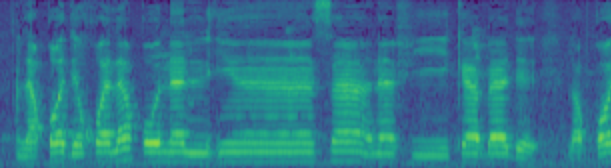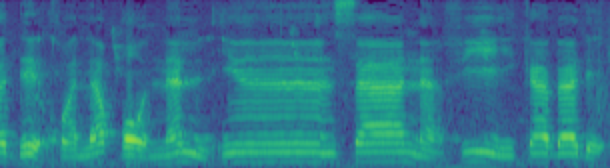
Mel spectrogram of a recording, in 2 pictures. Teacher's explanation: la lettre qaf avec al-tafkhim, le dal avec al-qalqala, le kha avec al-tafkhim, le qaf avec al-qalqala, al-insan, nun sakin suivi de sin, al-ikhfa, et puis fi kabad, on termine par al-qalqala.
